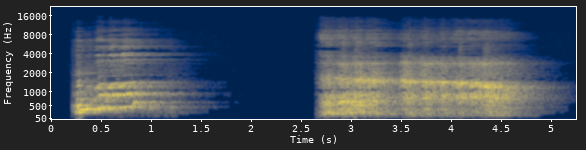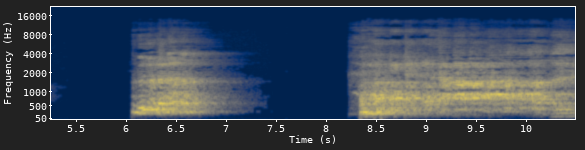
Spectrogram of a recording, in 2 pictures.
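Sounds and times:
laughter with echo: 2.7s - 4.6s, 6.1s - 6.7s, 8.3s - 10.4s.

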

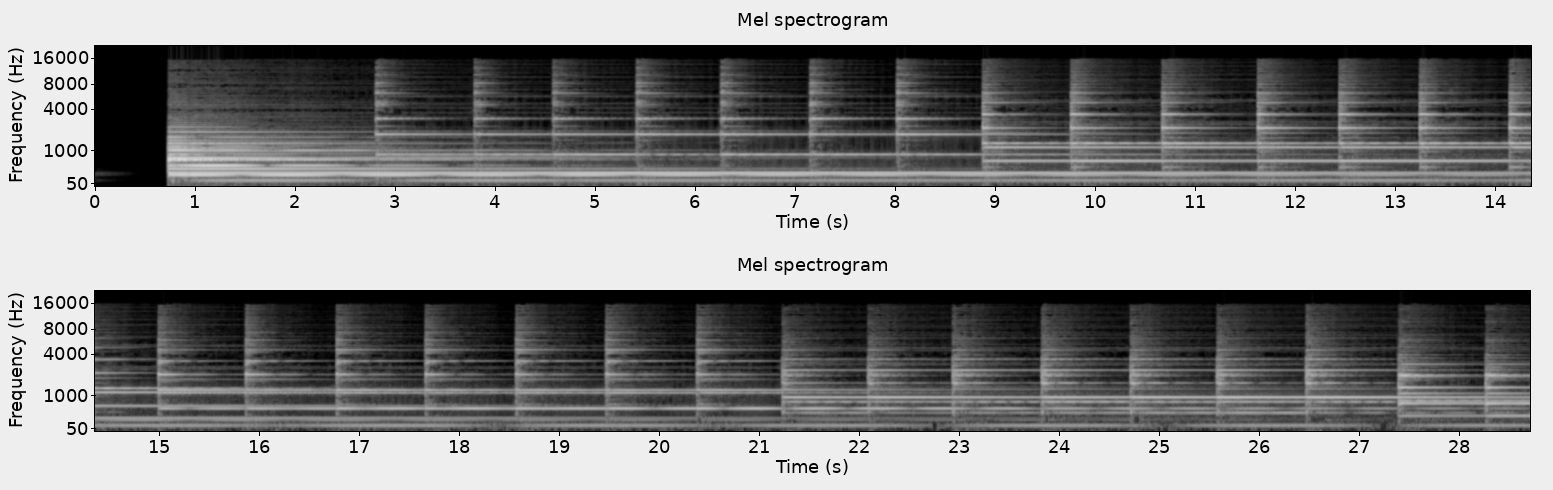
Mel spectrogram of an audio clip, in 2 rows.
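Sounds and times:
bell ringing: 0.8s - 28.7s.

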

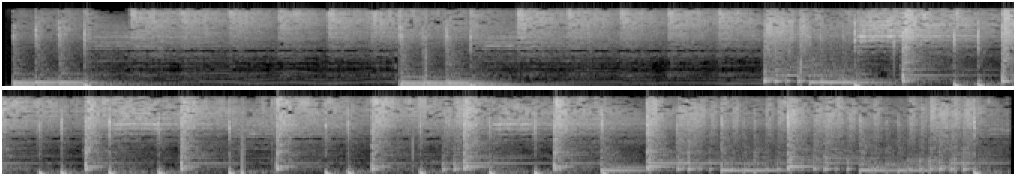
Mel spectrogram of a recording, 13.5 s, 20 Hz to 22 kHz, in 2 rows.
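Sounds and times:
drums: 0.0s - 13.4s.

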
